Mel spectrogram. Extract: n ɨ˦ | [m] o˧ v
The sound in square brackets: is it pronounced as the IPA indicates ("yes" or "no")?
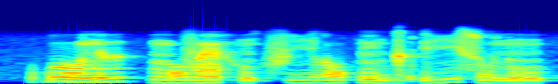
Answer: yes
